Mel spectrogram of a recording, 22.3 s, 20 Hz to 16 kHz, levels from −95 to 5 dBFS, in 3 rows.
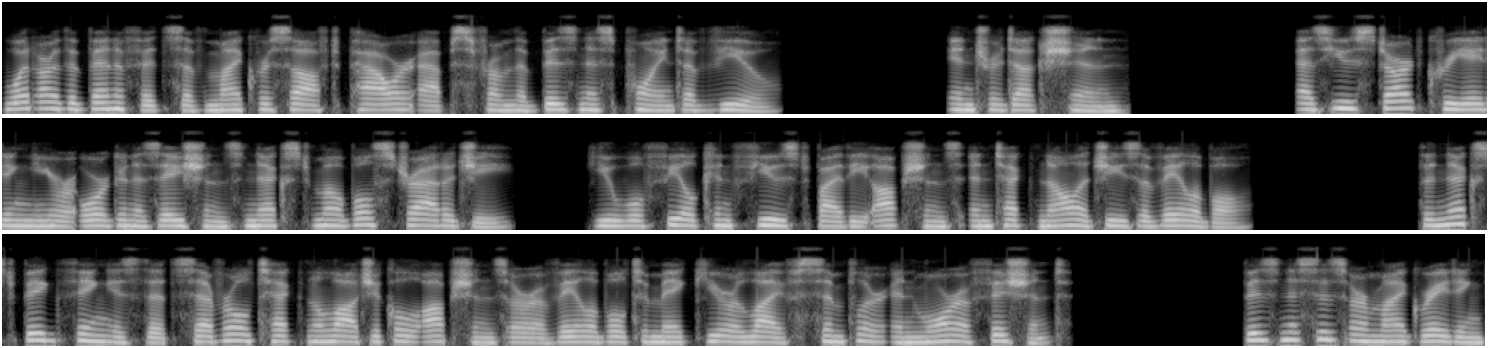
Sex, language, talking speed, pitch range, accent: female, English, 150 wpm, 165-185 Hz, American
